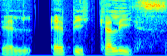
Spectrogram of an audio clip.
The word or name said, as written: epicalyx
